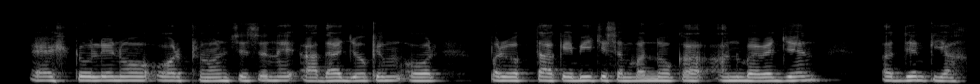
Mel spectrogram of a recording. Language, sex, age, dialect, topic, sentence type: Hindi, male, 25-30, Kanauji Braj Bhasha, banking, statement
